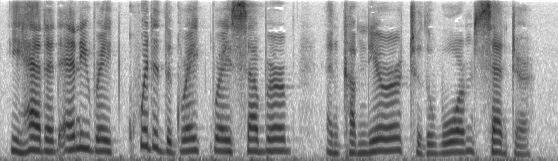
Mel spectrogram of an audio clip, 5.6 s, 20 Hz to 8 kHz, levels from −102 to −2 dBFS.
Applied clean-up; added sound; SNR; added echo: none; none; none; none.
